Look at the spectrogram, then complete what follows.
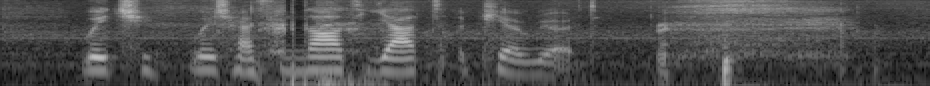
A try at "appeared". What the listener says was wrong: But let's start with the pronunciation of appeared. It's appeared, not a period.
